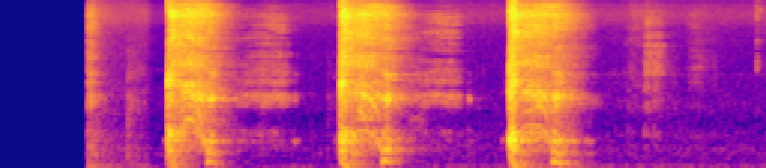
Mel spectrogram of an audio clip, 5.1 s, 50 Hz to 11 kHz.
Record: three_cough_length: 5.1 s
three_cough_amplitude: 26028
three_cough_signal_mean_std_ratio: 0.37
survey_phase: alpha (2021-03-01 to 2021-08-12)
age: 45-64
gender: Male
wearing_mask: 'No'
symptom_none: true
smoker_status: Current smoker (1 to 10 cigarettes per day)
respiratory_condition_asthma: false
respiratory_condition_other: false
recruitment_source: REACT
submission_delay: 2 days
covid_test_result: Negative
covid_test_method: RT-qPCR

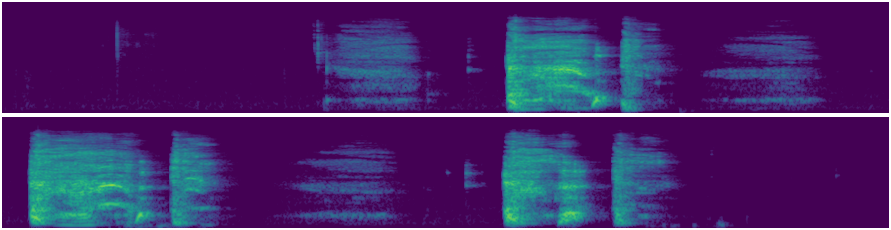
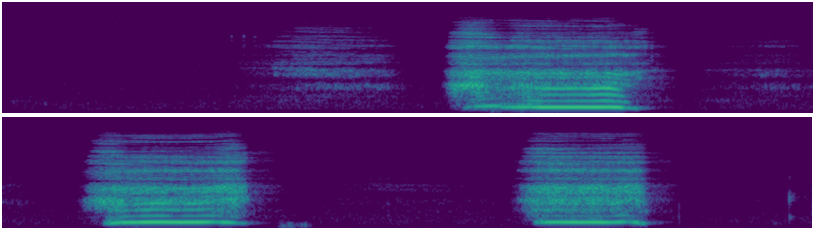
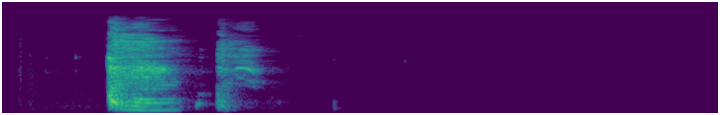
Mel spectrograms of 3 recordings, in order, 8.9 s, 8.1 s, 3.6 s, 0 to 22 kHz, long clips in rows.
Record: three_cough_length: 8.9 s
three_cough_amplitude: 27864
three_cough_signal_mean_std_ratio: 0.34
exhalation_length: 8.1 s
exhalation_amplitude: 6460
exhalation_signal_mean_std_ratio: 0.46
cough_length: 3.6 s
cough_amplitude: 23498
cough_signal_mean_std_ratio: 0.25
survey_phase: beta (2021-08-13 to 2022-03-07)
age: 65+
gender: Female
wearing_mask: 'No'
symptom_cough_any: true
symptom_runny_or_blocked_nose: true
symptom_shortness_of_breath: true
symptom_sore_throat: true
symptom_diarrhoea: true
symptom_fatigue: true
symptom_headache: true
smoker_status: Never smoked
respiratory_condition_asthma: true
respiratory_condition_other: false
recruitment_source: Test and Trace
submission_delay: 2 days
covid_test_result: Positive
covid_test_method: LFT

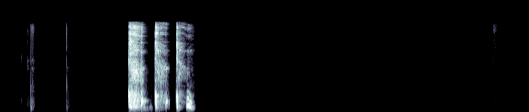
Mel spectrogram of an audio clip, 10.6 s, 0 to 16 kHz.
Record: cough_length: 10.6 s
cough_amplitude: 30540
cough_signal_mean_std_ratio: 0.18
survey_phase: beta (2021-08-13 to 2022-03-07)
age: 45-64
gender: Female
wearing_mask: 'No'
symptom_none: true
smoker_status: Never smoked
respiratory_condition_asthma: true
respiratory_condition_other: false
recruitment_source: REACT
submission_delay: 3 days
covid_test_result: Negative
covid_test_method: RT-qPCR
influenza_a_test_result: Unknown/Void
influenza_b_test_result: Unknown/Void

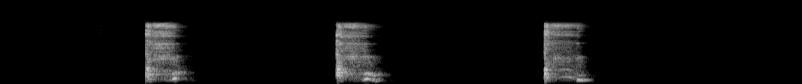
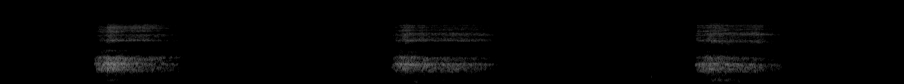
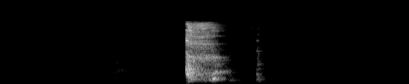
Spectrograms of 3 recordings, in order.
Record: three_cough_length: 8.0 s
three_cough_amplitude: 32768
three_cough_signal_mean_std_ratio: 0.28
exhalation_length: 9.0 s
exhalation_amplitude: 1540
exhalation_signal_mean_std_ratio: 0.42
cough_length: 4.1 s
cough_amplitude: 32260
cough_signal_mean_std_ratio: 0.21
survey_phase: beta (2021-08-13 to 2022-03-07)
age: 45-64
gender: Female
wearing_mask: 'No'
symptom_cough_any: true
symptom_runny_or_blocked_nose: true
symptom_sore_throat: true
symptom_headache: true
symptom_other: true
smoker_status: Never smoked
respiratory_condition_asthma: false
respiratory_condition_other: false
recruitment_source: Test and Trace
submission_delay: 3 days
covid_test_result: Negative
covid_test_method: RT-qPCR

